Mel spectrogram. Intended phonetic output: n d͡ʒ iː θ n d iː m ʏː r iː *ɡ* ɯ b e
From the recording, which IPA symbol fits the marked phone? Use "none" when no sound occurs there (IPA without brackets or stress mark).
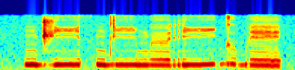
ɡ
